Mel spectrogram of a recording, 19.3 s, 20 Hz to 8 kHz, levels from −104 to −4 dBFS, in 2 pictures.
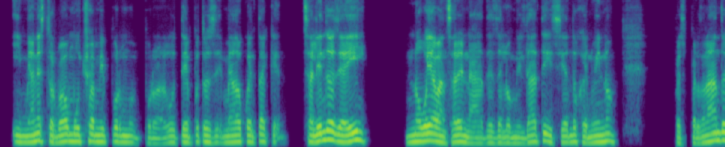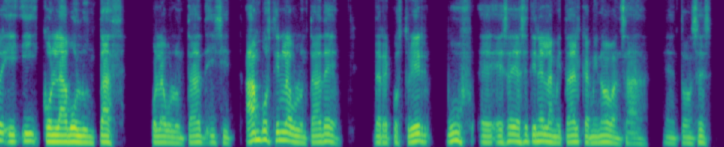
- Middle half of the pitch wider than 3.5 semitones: No, average, 2.7 semitones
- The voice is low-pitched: Yes, low, 130 Hz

